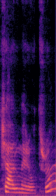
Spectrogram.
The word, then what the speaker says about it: Charu Mehrotra: So myself, Charu Mehrotra, I'm based in Singapore, and I am an entrepreneur for last 13 years.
